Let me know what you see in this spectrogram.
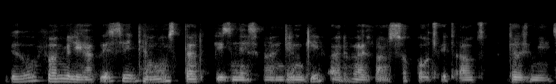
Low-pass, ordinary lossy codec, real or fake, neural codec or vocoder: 7.2 kHz; Opus, 16 kbps; fake; codec, 44.1 kHz, 2.6 kbps, SNAC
